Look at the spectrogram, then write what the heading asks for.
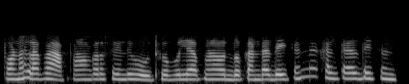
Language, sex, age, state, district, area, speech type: Odia, female, 18-30, Odisha, Bhadrak, rural, conversation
